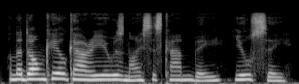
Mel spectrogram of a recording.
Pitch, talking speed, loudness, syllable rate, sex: 210 Hz, 240 wpm, -17 LUFS, 5.1 syllables/s, female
